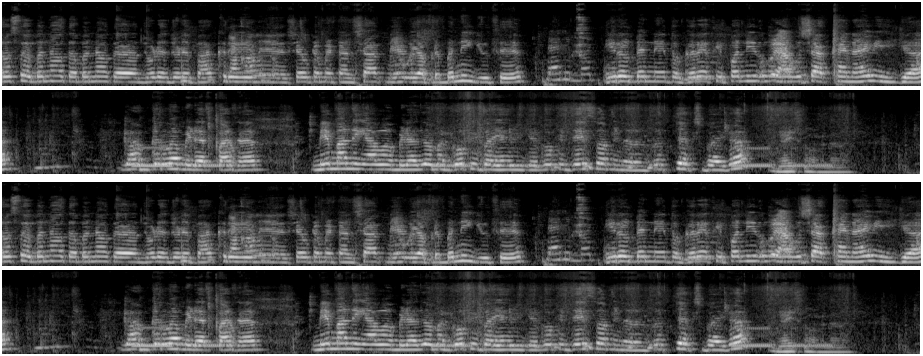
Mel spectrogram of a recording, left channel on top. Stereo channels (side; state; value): both; identical; correlation 1.00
